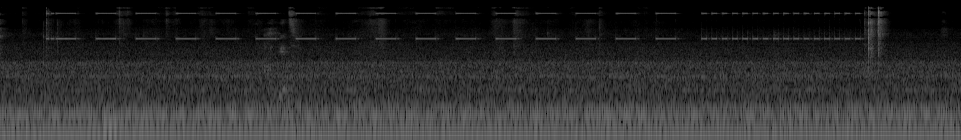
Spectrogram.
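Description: Camera self-timer counting down: a high beep about twice a second, speeding up to rapid beeps for the last two seconds, then the shutter clicks. A steady low hum runs underneath.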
